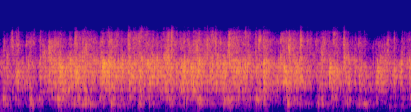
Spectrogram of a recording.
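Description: Audience clapping, starting suddenly at the close of a talk and carrying on steadily.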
